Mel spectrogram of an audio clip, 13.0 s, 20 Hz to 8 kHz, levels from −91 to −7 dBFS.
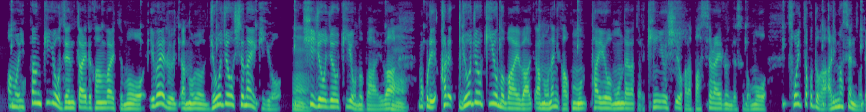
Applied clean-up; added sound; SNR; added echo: classical method spectral subtraction.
